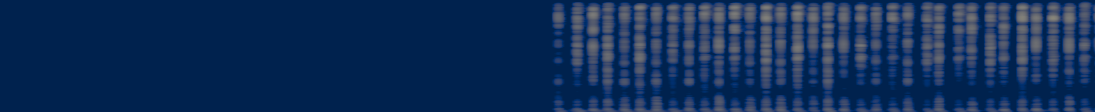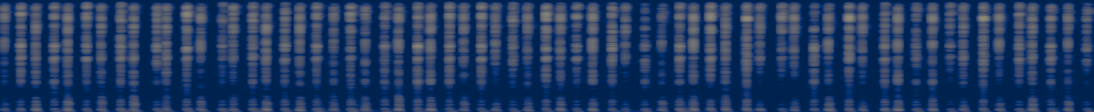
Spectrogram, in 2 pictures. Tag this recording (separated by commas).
mouse clicking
